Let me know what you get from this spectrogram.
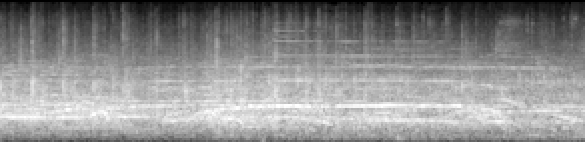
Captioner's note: cheers and applause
